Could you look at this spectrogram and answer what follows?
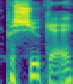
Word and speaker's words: psyche: shoots himself layer three PUK the series uses the original Greek pronunciation for psyche begins with Lane and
